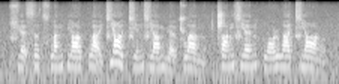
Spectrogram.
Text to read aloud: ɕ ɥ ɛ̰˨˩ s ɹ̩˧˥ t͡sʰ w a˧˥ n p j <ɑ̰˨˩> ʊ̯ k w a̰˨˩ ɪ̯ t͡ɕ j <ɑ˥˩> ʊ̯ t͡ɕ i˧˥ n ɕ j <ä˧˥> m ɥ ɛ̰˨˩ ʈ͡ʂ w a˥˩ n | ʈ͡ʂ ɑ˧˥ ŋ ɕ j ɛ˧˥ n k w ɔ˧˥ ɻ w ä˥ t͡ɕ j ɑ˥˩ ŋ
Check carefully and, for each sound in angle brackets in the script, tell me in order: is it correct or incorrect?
incorrect: ɑ˧˥, correct, correct

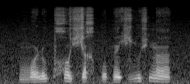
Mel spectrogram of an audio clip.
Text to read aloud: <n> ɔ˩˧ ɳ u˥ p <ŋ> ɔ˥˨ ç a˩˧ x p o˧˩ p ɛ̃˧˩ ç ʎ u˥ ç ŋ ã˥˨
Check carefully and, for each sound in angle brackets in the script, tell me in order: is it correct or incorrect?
incorrect: m, incorrect: x

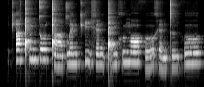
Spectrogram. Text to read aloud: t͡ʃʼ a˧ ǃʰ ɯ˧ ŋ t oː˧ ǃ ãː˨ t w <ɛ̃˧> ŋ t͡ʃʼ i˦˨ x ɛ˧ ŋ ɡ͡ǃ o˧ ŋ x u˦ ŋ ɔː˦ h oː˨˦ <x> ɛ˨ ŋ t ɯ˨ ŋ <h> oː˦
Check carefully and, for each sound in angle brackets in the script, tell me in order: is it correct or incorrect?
incorrect: ɛ˧, correct, correct

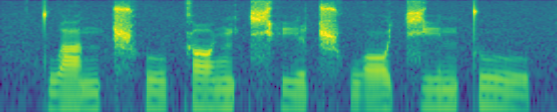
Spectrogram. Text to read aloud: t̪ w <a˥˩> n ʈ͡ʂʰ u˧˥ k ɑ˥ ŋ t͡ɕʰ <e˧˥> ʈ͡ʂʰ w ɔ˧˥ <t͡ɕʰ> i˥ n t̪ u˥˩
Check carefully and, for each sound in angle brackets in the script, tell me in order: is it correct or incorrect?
incorrect: a˧˥, incorrect: i˧˥, incorrect: t͡ɕ

